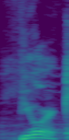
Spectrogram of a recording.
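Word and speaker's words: Björk: How do you pronounce her name? – Bjorg. – Bjork. – Bjork. – Bjork? – Not Bjorg.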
